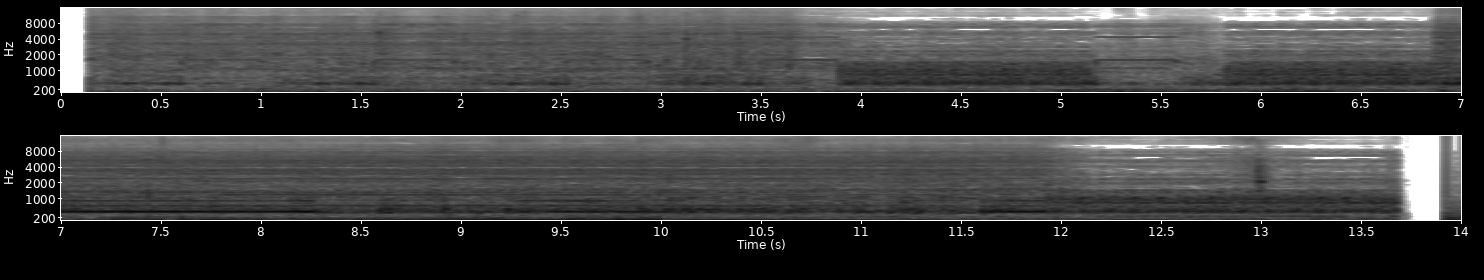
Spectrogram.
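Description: Huina remote-control construction truck driving over rough concrete, its electric drive motor and gears running, while its sound module sounds intermittent reversing beeps. The sound cuts off abruptly just before the end.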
